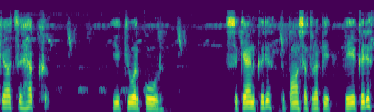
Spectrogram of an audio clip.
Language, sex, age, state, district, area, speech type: Kashmiri, other, 45-60, Jammu and Kashmir, Bandipora, rural, read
